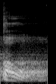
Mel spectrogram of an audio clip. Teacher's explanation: تو حروف لین کو بھی معروف پڑھنا ہے اور جلد پڑھنا ہے، کھینچنا نہیں ہے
